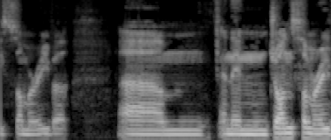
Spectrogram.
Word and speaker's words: Sommariva: name at suara uh people always wonder how you pronounce that it's s o m a r i v a suara um and then John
